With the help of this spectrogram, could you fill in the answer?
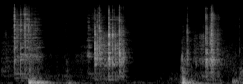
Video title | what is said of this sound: Are the NEW XBOX Series X Galaxy Limited Edition and All Digital Robot White WORTH IT? | just bouncing around in there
